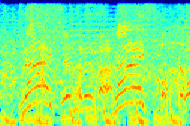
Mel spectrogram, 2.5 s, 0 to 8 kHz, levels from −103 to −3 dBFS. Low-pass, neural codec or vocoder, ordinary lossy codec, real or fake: 7.2 kHz; vocoder, 44.1 kHz, 80 mel bands, Vocos; none; fake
